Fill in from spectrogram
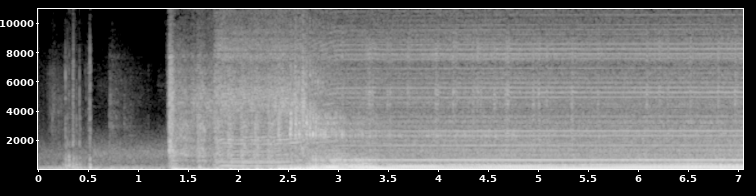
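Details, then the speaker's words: Car with a replacement exhaust, larger pipe from the shifter forward and narrower in the rear half: starts and idles with a buzzy, raspy exhaust edge; deeper up front, with the raspiness still coming from the back. "[Music] it's still raspy but i do notice that it's a little deeper um from the shifter forward and the raspiness is in the back"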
